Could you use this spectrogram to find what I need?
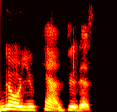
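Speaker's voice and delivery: plain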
